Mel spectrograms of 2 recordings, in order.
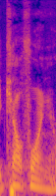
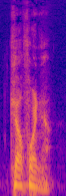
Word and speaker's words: California: People tell me I don't pronounce the R in California enough. So I like to just say California real quick. Oh, okay. California.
